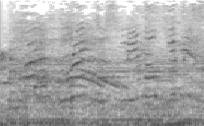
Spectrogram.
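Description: Children's voices chattering and calling out in high, excited tones, no words clear.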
